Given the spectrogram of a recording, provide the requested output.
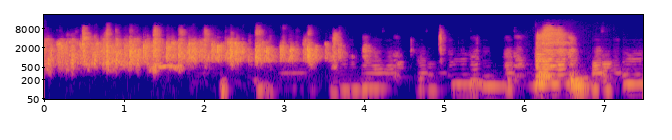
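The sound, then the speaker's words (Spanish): Audience applause at a talk on job interviews fills the opening seconds, a dense, steady patter of many hands clapping, then fades into a voice speaking with some brief noisy bursts. “Dale un fuerte aplauso a”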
